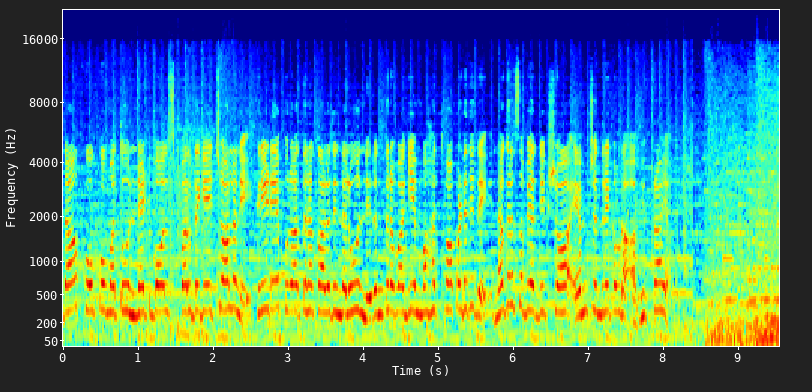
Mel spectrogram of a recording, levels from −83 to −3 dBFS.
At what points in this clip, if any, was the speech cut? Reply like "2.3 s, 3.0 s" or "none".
8.3 s

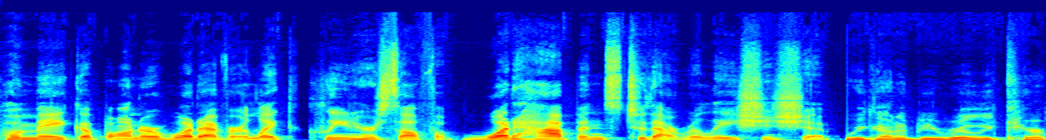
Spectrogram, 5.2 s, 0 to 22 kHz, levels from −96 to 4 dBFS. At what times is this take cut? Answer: 4.2 s

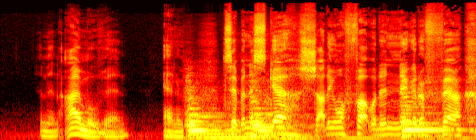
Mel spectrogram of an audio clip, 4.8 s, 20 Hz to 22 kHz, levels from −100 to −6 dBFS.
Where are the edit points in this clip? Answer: 1.7 s

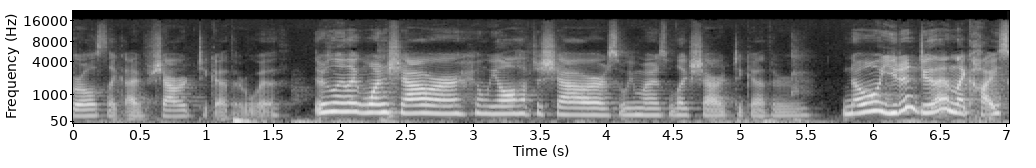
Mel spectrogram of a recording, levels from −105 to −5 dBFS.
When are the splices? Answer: 1.7 s, 5.6 s

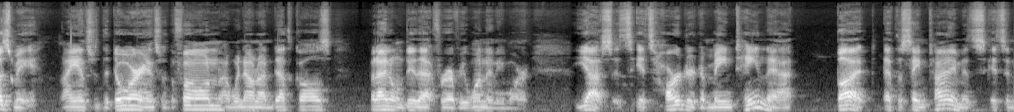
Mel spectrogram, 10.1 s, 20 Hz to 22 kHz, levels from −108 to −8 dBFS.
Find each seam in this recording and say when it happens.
none

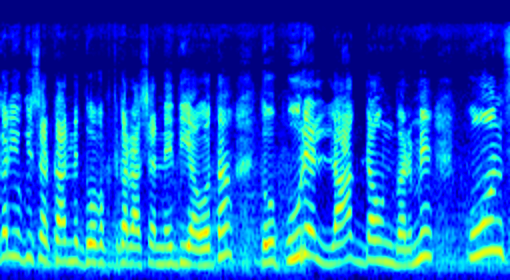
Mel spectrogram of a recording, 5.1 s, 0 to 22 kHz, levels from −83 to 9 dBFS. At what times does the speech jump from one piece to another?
none

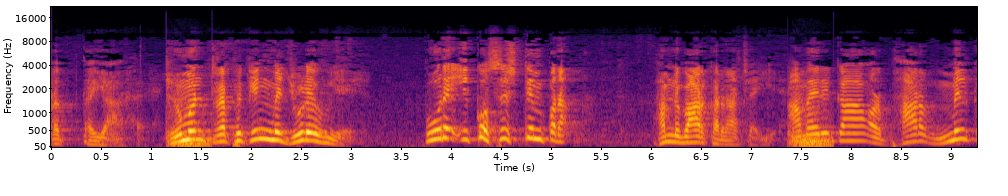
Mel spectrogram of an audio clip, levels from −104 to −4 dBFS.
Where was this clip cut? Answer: 1.1 s, 7.3 s

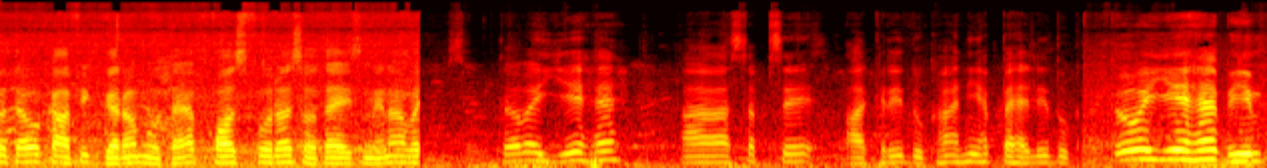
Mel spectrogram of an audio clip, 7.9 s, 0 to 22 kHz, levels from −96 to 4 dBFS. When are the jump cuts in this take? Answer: 2.6 s, 6.8 s

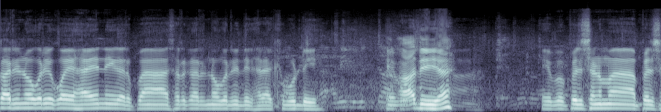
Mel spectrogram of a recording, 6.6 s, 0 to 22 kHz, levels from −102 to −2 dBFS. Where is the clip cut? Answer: none

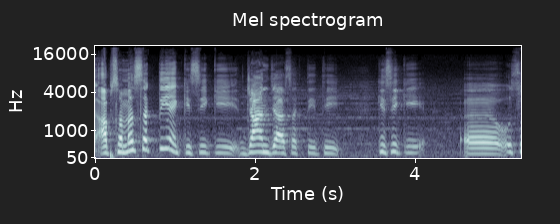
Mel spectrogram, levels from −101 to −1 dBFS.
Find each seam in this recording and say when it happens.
none

